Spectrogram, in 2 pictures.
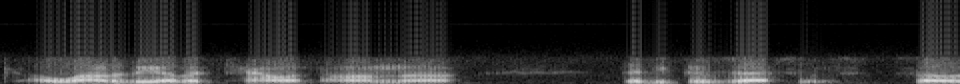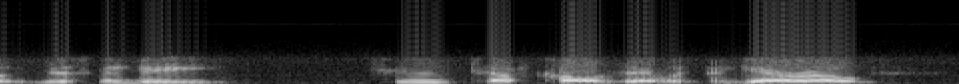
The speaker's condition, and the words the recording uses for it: None; typical speech.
